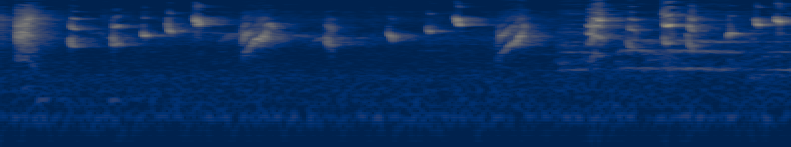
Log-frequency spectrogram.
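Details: Morning vocalizing of a long-tailed shrike (pentet): a varied run of short whistled and slurred notes at changing pitches, quick and mimic-like, over a faint low hum.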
